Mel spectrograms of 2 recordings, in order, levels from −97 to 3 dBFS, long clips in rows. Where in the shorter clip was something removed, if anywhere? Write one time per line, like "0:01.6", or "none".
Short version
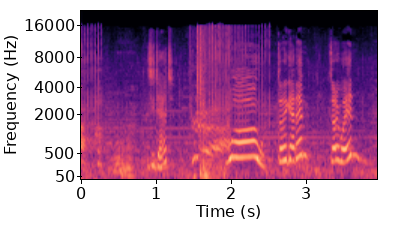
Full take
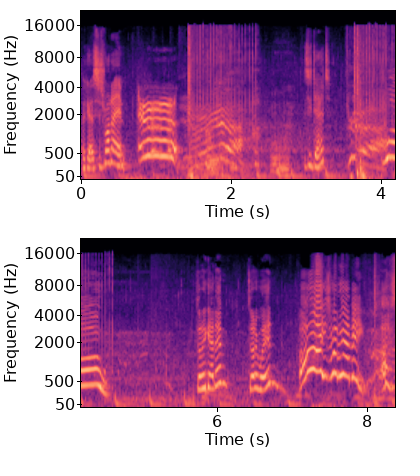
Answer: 0:02.5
